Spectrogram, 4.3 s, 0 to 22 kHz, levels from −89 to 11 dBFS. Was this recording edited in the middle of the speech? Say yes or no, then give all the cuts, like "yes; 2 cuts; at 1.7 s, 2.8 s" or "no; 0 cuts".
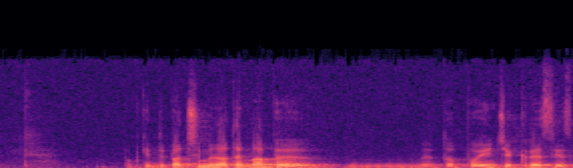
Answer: no; 0 cuts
